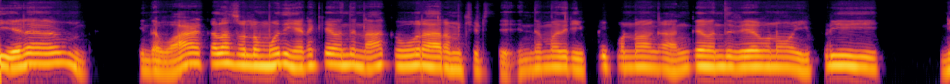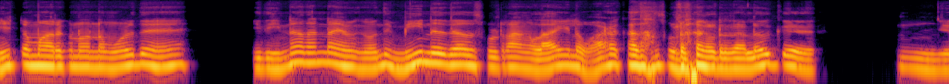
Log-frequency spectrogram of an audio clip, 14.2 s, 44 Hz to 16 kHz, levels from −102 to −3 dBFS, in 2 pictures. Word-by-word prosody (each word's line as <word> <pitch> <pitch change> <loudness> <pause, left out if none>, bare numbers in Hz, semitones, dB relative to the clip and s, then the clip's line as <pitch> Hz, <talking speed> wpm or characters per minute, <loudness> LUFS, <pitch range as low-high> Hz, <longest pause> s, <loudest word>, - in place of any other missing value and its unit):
ஏன்னா 190 +4 +2 0.8
இந்த 115 -1 -4
வாழைக்காலாம் 190 - 0
சொல்லும்போது 170 +2 +3
எனக்கே 170 +4 -3
வந்து 170 0 0
நாக்கு 165 +3 -4
ஊற 170 0 +2
ஆரம்பிச்சுடுச்சு, 125 -7 -5
"இந்த 130 +3 -7
மாதிரி 150 -2 -2
இப்பிடி 155 +4 -8
பண்ணுவாங்க, 150 -1 -3
அங்கே 145 +5 -2
வந்து 155 0 0
வேவணும், 150 -1 0
இப்டி 165 +7 -2 0.8
நீட்டமா 160 +3 +2
இருக்கணுன்னும்" 150 -2 -1
பொழுது, 170 +2 +1 0.8
"இது 135 - -4
என்னதாண்டா! 200 +4 0
இவுங்க 140 -3 0
வந்து 165 +2 +1
மீன் 195 +6 +3
எதாவது 175 -1 +2
சொல்கிறாங்களா? 145 -4 -1
இல்ல 155 -3 0
வாழைக்காய் 165 +3 +2
தான் 155 +4 0
சொல்றாங்களான்ற" 140 -1 +4
அளவுக்கு 165 +2 +1 0.8
ம் 130 -3 -5
155 Hz, 140 wpm, -22 LUFS, 140-170 Hz, 0.8 s, சொல்றாங்களான்ற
